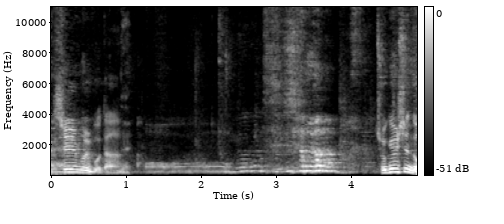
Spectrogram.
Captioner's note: murmur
